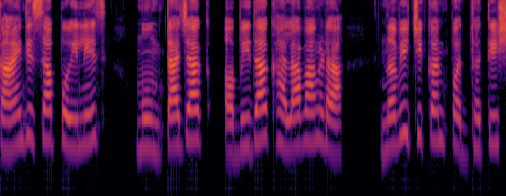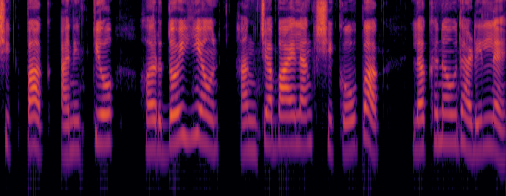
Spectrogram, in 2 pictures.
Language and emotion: Goan Konkani, neutral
